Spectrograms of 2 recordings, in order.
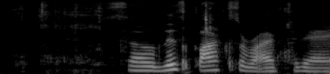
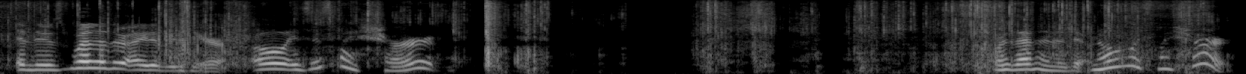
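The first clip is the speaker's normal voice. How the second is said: excited rush; 5 dB louder than usual. Real, not acted. Excited find.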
